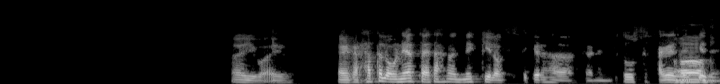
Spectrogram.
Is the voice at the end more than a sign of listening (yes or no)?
yes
